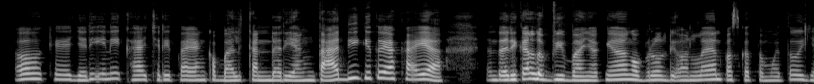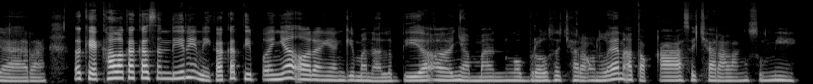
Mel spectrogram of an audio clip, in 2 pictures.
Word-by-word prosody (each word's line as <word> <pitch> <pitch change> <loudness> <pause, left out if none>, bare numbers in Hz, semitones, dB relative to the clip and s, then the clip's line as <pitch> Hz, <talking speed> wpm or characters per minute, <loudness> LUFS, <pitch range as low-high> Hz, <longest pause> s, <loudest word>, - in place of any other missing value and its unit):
Oke, 240 -1 0
jadi 200 +4 0 0.2
ini 260 0 -4
kayak 215 0 -1
cerita 215 -1 -2
yang 200 +1 0
kebalikan 190 0 -1
dari 190 0 0
yang 190 +1 -1
tadi 230 +10 +3
gitu 290 +1 0
ya 270 -2 +5
Kak 250 -4 -1
ya, 195 -7 +5 0.4
yang 200 - -9
tadi 210 +2 +6
kan 250 +2 +5
lebih 220 -3 +4
banyaknya 195 +4 +2
ngobrol 205 -1 +1
di 200 - -2
online, 210 +4 0
pas 205 - -1
ketemu 185 -2 -6
itu 215 0 -4
jarang. 165 -1 -5 0.2
Oke 275 -1 +3
kalau 290 +2 +6
Kakak 295 0 +5
sendiri 285 +1 -1
nih, 200 -5 -3
Kakak 210 +8 0
tipenya 235 +2 0
orang 215 -3 +1
yang 190 -1 -3
gimana? 180 -4 -4
Lebih, 180 +2 -2
eee, 195 -1 -1
nyaman 175 -1 -3
ngobrol 180 0 -3
secara 190 -2 -5
online 200 +8 0
ataukah 185 -2 -3
secara 185 -3 -5
langsung 180 +1 -7
nih? 190 -2 -4
200 Hz, 170 wpm, -21 LUFS, 185-230 Hz, 0.4 s, tadi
